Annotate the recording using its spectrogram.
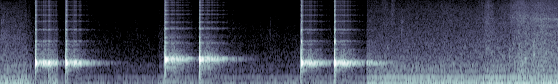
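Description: Plastic percussion blocks struck with a stick in three pairs of quick hits. Each strike is a short, hollow knock with a brief ring, and each block sounds at its own resonant pitch, the larger block's lower.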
